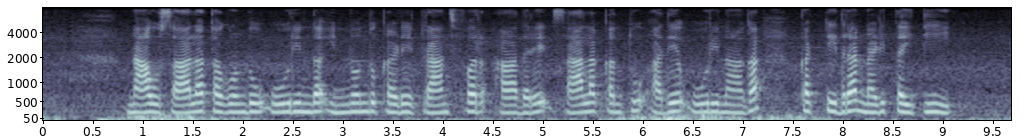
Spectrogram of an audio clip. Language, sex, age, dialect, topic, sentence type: Kannada, female, 18-24, Central, banking, question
